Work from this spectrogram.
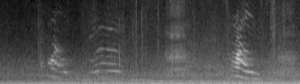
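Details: Abandoned kitten left by its owner in the street, later taken to a safe area with other stray cats; three descending, harmonic meows, the last one loudest, over a low steady background hum.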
